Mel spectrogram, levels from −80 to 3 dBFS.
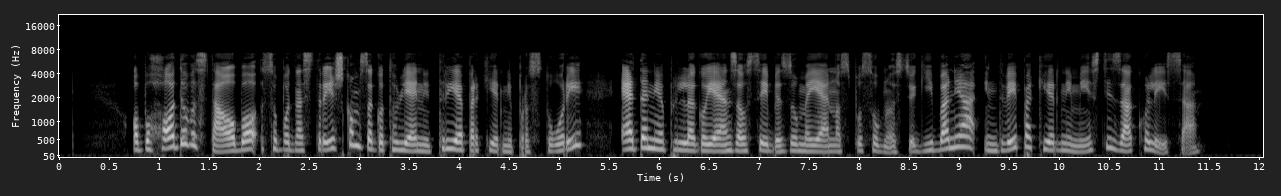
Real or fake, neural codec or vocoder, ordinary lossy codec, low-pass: real; none; none; 7.2 kHz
